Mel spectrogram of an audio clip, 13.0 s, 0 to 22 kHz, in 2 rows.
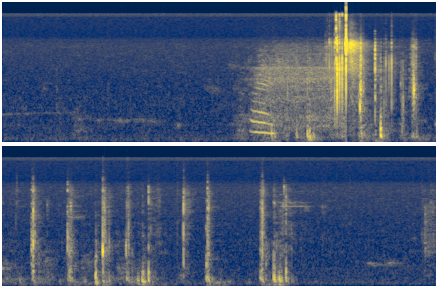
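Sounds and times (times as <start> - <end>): slime stretched by hand: 4.4 - 11.0
slime air bubbles popping: 4.6 - 6.2.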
